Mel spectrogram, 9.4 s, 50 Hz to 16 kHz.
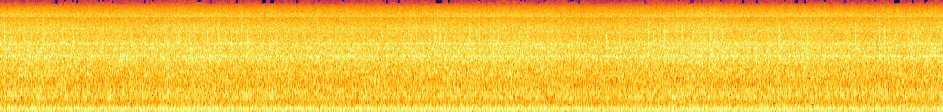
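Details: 1970 Chevy C10 pickup, 327 small block, HEI distributor, manual choke, bad ignition timing: started cold and warming up, steady even low V8 rumble at idle with no misses or knocks.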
